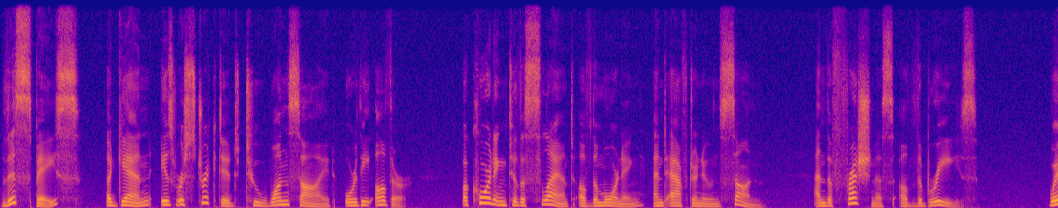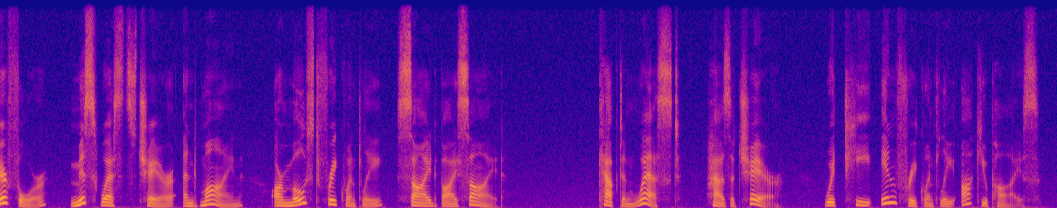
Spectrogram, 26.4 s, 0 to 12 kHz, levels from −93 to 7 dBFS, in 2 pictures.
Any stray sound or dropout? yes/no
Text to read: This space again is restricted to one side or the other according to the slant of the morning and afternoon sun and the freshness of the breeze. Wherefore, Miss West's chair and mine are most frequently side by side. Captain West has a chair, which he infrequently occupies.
yes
